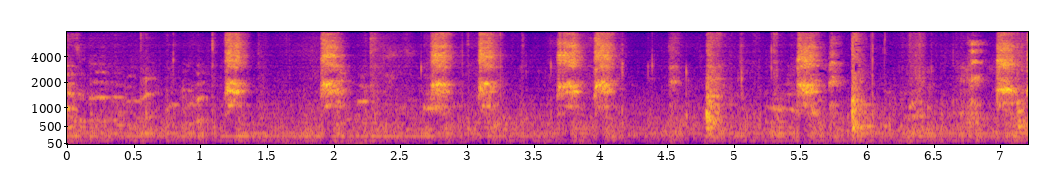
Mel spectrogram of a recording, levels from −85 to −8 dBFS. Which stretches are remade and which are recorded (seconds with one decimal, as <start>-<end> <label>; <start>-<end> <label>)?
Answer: 0.0-5.6 remade; 5.6-6.2 recorded; 6.2-7.2 remade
